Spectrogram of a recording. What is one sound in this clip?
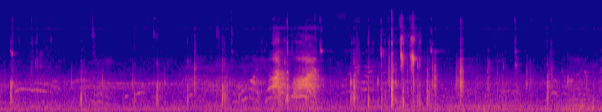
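Tennis balls are struck with sharp pops of rackets.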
